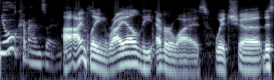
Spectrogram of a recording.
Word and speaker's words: Rielle: for gizla and then you pronounce riel as ryle so rael yeah yeah but i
